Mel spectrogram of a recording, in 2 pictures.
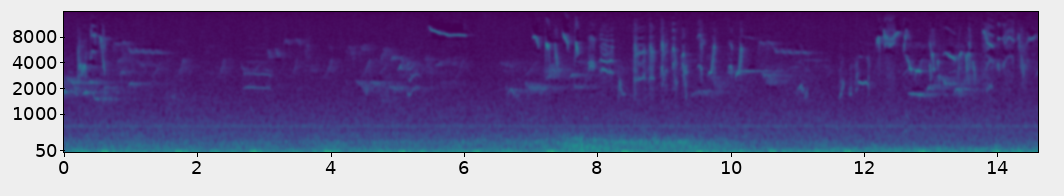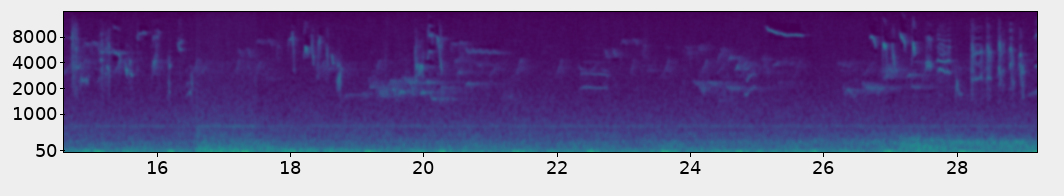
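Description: Many small birds chirping and singing together, a dense chorus of short calls and trills over a low background rumble and a faint steady hum; the same passage appears to repeat about every 19 seconds, as a looped recording.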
